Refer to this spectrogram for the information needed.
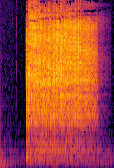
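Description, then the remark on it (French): Dice clatter and roll across a table in one continuous rattling burst of about a second and a half, fairly loud, then quickly settle to silence. No voices. “Je vais de ce pas lancer les dés.”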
